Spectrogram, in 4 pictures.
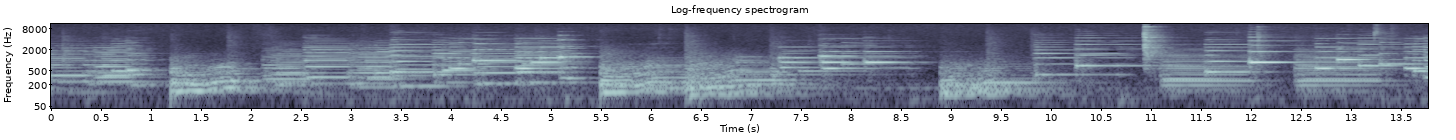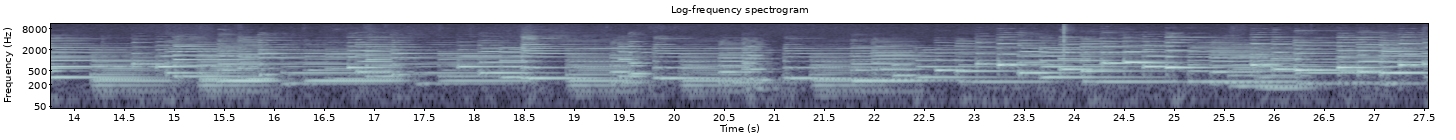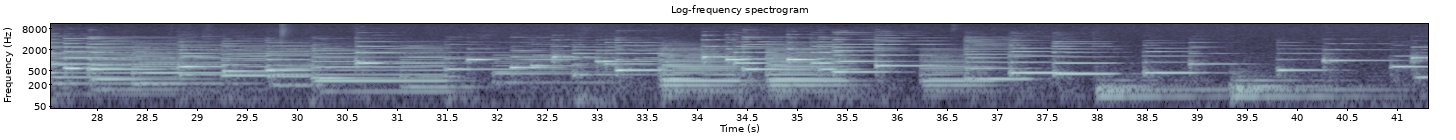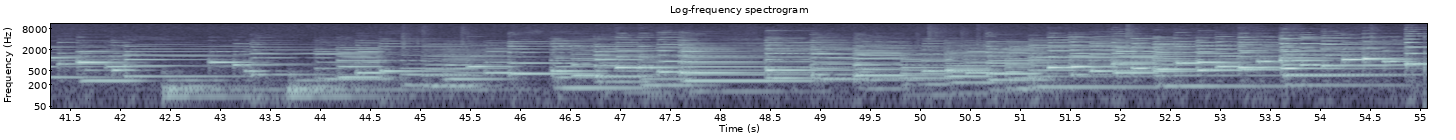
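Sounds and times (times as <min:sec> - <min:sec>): grand piano playing fast passage: 0:00.0 - 0:55.0.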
